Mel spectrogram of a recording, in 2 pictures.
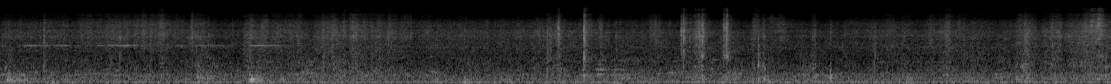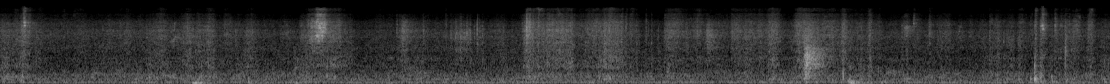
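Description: Plastic bag and crumpled newspaper crinkling and rustling as packing is handled and stuffed into a polystyrene foam box. The rustling comes as scattered crackles and a few louder bursts over a steady background noise.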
